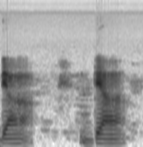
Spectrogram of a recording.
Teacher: तो द्या द्या, यानी द की ध्वनि आधी कट रही है और या की ध्वनि पूर्ण आ रही है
